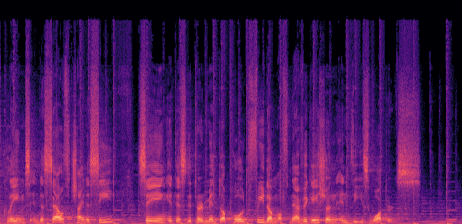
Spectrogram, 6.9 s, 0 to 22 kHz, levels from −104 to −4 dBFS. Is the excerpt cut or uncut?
cut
